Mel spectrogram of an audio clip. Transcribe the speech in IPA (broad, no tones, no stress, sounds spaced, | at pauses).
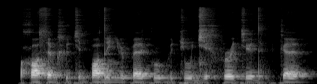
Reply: x ɒ s ɛ b x ʏ c ɪ d p ɒ d ɛ ʎ ʏ p ɛ k u b ʏ c u d͡ʑ e x f ə˞ c ɪ d | k ɛ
